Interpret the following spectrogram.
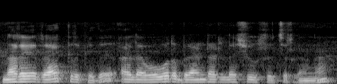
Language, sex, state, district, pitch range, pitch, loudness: Tamil, male, Tamil Nadu, Kanyakumari, 110-120 Hz, 115 Hz, -18 LUFS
